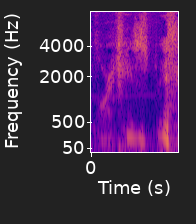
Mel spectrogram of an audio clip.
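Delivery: a nervous murmured prayer; hushed prayer. Retold or imitated. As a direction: pray quietly in a tense moment. Praying while holding the ladder.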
